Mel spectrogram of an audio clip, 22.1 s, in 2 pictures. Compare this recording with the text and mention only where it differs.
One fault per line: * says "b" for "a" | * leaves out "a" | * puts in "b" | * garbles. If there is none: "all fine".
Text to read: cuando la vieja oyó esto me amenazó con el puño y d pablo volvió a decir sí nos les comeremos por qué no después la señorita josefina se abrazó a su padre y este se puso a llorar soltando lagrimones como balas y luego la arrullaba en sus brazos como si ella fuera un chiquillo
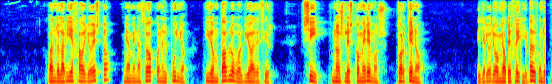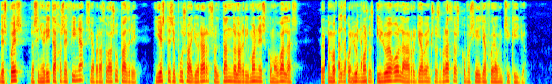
* garbles
* garbles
